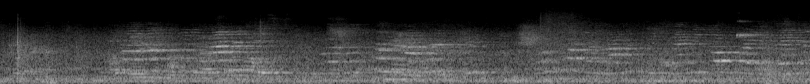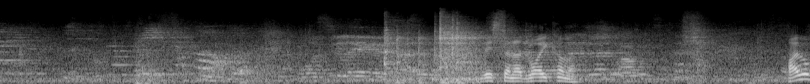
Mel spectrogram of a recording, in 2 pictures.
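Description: Young men talk and call out encouragement nearby.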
